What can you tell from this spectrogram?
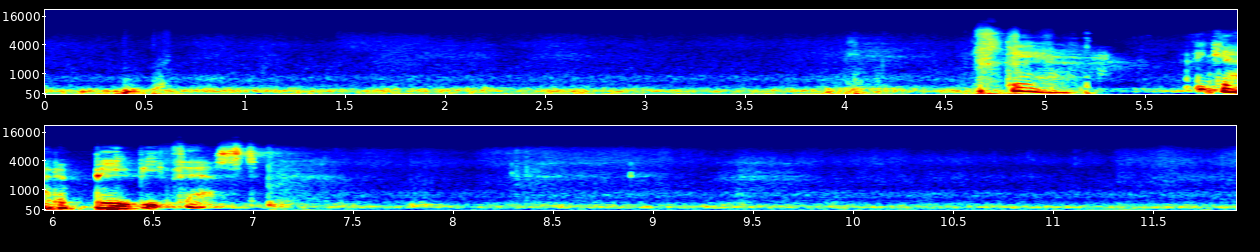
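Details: Soft whispered speech and breathing in a small quiet room, rising briefly in the middle, with no animal voice heard.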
